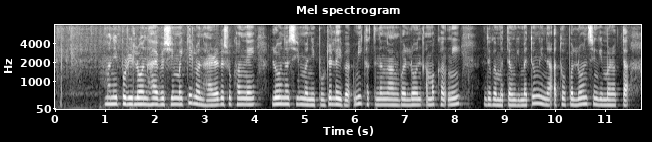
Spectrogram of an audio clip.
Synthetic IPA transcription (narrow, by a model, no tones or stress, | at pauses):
mɐnipuɾɡilonɦajbɐsimɐjtijlonɦajɾɐɡɐsukʰɐŋnɐj | lonɐsimɐnipuɾdɐlɐjbɐmikʰɐk̚tɐnɐŋaŋbɐlonɐ̰mɐkʰɐk̚ni | ɐduɡɐmɐtɐmɡimɐtuŋinɐ̰ʔɐ̰tʰopːɐlonsiŋɡimɐɾɐk̚tɐ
